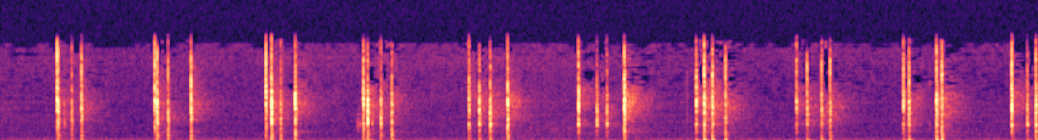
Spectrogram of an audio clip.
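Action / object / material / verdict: tap / small plastic spray bottle / plastic / none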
